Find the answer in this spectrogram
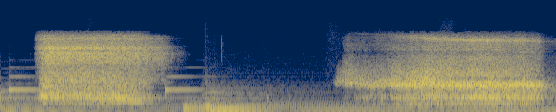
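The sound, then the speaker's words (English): A deep breath drawn slowly while seated, heard as two long, loud breathy rushes of air separated by a quiet pause with a faint low hum, the second rush longer and fuller. “Sit down. Take a deep breath.”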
